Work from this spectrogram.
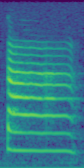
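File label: "daa1", Cantonese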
